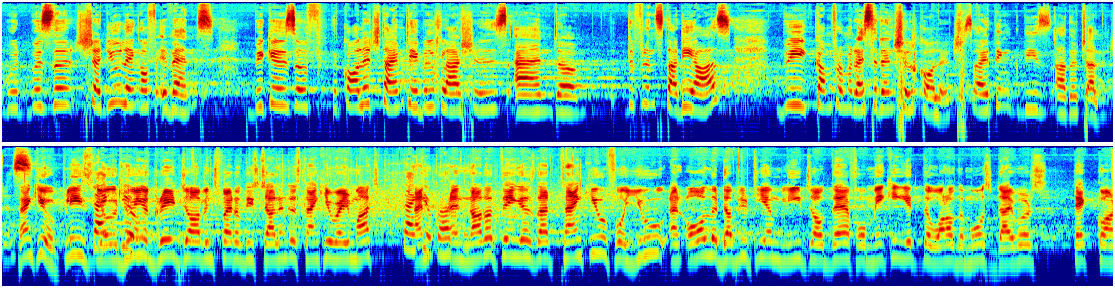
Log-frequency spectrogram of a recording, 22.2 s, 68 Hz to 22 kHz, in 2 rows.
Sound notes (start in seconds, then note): 15.4 applause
